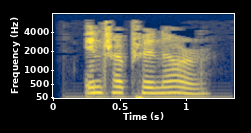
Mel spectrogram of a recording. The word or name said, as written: intrapreneur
